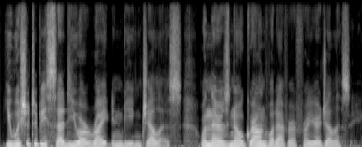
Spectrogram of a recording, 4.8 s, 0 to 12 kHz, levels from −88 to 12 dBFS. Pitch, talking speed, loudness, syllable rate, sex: 225 Hz, 260 wpm, -14 LUFS, 6.3 syllables/s, female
